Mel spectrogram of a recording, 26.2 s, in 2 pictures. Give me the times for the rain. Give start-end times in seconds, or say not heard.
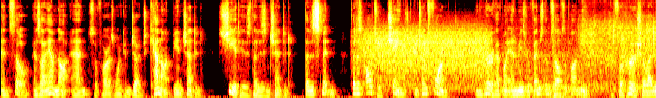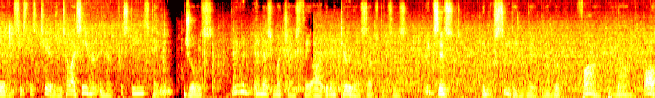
7.0-26.1.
